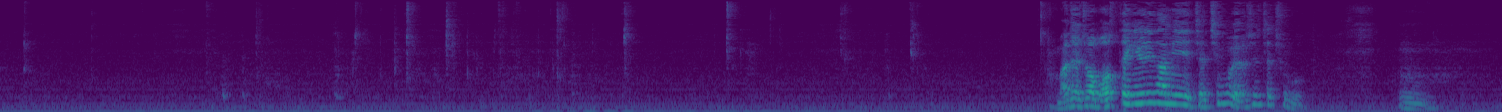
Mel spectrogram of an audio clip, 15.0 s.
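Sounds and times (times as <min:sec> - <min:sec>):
steady low hum: 0:00.0 - 0:15.0
mouth chewing wet clicks: 0:02.0 - 0:09.5.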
